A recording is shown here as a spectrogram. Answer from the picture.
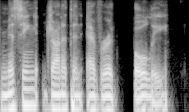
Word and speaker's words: Boley: Am I pronouncing that right? That's how I've been saying it. A Bowley, maybe? Let me make sure. I hate mispronouncing something. Missing Johnathan Everett Boley discussion. Boley. Yeah. Okay, we're pronouncing it right. Boley.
